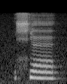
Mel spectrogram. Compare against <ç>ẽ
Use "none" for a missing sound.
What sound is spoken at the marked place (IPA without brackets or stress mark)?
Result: ç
